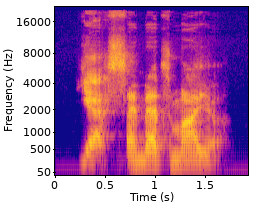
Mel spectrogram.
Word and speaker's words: Maye: get perfectly technical it's m-a-y-e-t in french okay so for english it's pronounced maya for english she's like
